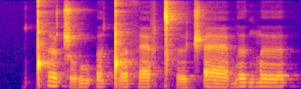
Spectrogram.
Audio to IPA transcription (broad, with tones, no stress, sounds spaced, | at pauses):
ǃʰ əː˥ ʈ͡ʂ ʊ˩ ɾ u˥˩ ʔ ʌ˩˥ ŋ͡ǃ ʌ˩˥ θ æ˩˥ f ǀʰ əː˩ t͡ʃʼ æː˥˩ b əː˥ ɡ m əː˥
